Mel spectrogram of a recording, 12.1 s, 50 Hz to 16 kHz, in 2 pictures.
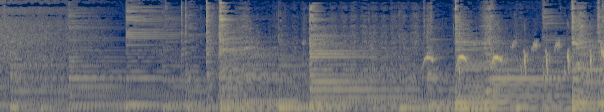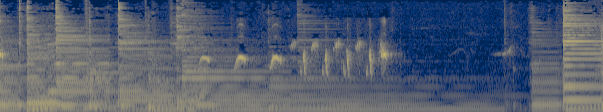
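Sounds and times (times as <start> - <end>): acoustic guitar chord: 0.0 - 9.1
small bird chirping: 4.2 - 6.4, 7.8 - 11.3.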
